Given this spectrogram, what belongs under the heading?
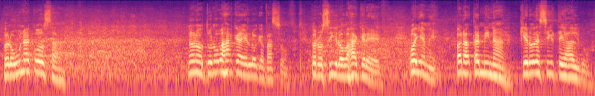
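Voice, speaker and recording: High-voiced man preaching a sermon. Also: moderate pace, long pauses, noisy background. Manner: animated storytelling with direct address to the congregation. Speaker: pastor.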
